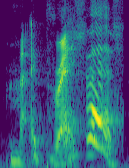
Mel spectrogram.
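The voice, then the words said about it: Gollum character voice impression. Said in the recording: “your Gollum impression”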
